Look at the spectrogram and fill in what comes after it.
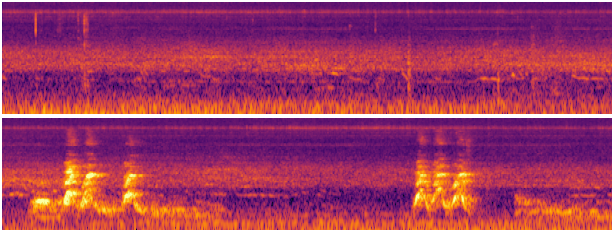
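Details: Dog barking in two short bursts, a cluster of three or four sharp barks around the middle followed by a pair of barks a few seconds later, over a steady low hum and quiet background.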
